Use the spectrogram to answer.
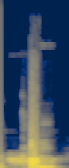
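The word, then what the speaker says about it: thumb: कॉम में भी B silent है। थंब थंब में भी बी साइलेंट है।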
